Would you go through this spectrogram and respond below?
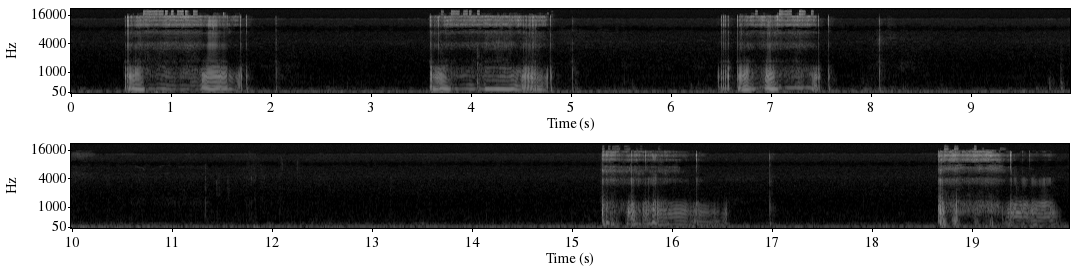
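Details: Chihuahua snoring while asleep with its eyes half open: a series of rasping, buzzy snores, some in pairs, spaced irregularly over twenty seconds, with a long quiet stretch in the middle and a low steady hum throughout.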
